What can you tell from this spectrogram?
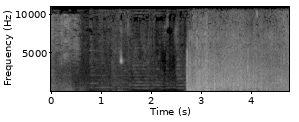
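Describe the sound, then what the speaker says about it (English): Heavenly thunder effect in a fantasy audio drama: a quiet rumbling stretch, then a loud, sudden broadband crash that holds as a sustained roar to the end, with no voices. "is the thunder too strong"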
